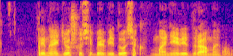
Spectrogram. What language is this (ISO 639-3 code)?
rus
